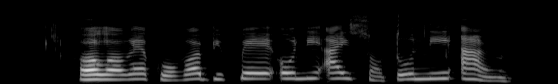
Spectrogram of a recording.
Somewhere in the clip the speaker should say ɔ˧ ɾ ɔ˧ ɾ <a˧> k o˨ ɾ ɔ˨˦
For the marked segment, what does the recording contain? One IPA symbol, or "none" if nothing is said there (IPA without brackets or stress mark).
ɛ˧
